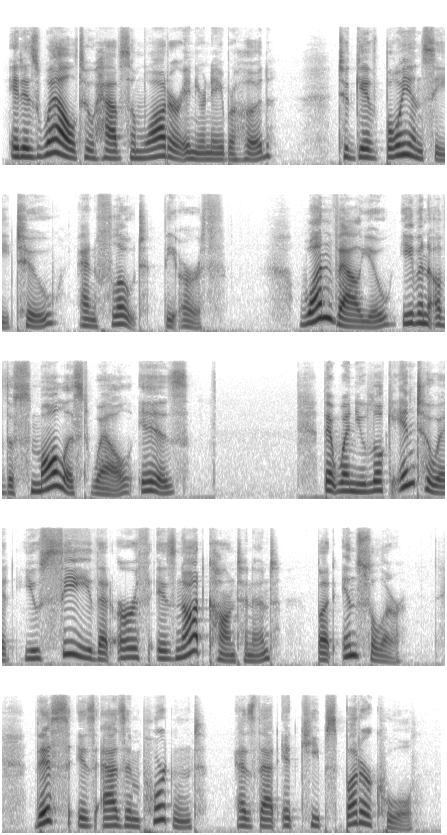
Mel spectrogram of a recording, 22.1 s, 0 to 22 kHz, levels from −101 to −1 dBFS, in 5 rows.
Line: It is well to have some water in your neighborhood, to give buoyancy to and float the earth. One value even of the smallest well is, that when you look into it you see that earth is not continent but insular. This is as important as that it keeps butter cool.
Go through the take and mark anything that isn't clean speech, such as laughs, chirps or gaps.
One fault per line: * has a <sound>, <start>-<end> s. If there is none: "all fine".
all fine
